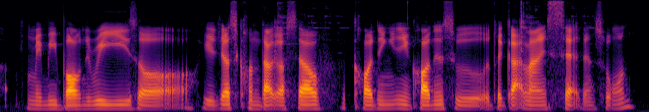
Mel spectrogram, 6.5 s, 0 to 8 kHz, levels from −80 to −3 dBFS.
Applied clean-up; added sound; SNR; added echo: neural separator model SepFormer DNS4.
